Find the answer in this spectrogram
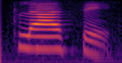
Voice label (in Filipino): "klase", Tagalog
